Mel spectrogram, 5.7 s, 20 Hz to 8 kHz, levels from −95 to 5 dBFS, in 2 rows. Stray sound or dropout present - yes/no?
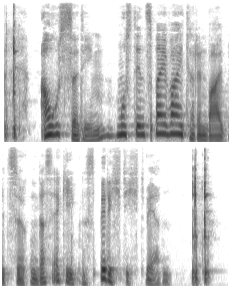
no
